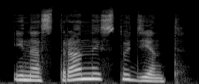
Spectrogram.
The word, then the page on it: иностранный студент: Russian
